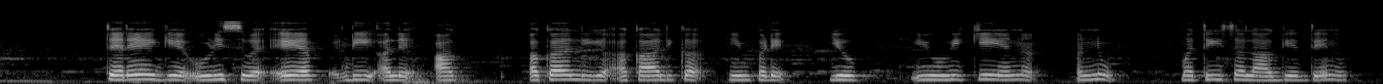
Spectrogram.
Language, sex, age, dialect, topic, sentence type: Kannada, female, 18-24, Dharwad Kannada, banking, statement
